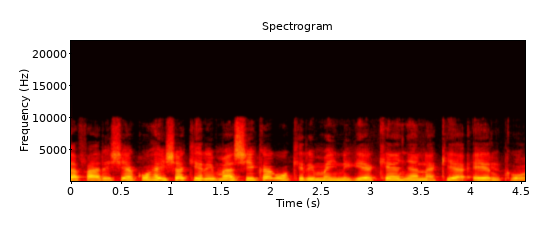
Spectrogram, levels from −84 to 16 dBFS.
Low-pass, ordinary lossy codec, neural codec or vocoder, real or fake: 9.9 kHz; none; vocoder, 22.05 kHz, 80 mel bands, Vocos; fake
